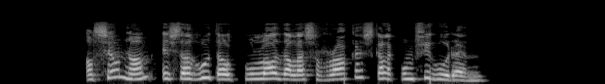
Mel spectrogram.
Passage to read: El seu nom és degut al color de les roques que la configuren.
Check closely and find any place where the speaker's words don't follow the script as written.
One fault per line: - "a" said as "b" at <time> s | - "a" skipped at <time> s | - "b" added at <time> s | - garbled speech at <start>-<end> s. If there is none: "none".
none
